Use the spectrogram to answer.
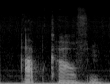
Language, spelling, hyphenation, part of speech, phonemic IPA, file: German, abkaufen, ab‧kau‧fen, verb, /ˈapkaʊ̯f(ə)n/, De-abkaufen.ogg
- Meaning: 1. to buy (from), buy out 2. to buy into, buy (to believe something)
